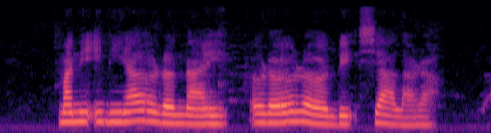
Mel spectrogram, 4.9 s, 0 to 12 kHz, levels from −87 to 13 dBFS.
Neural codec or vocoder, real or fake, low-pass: vocoder, 22.05 kHz, 80 mel bands, WaveNeXt; fake; 9.9 kHz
